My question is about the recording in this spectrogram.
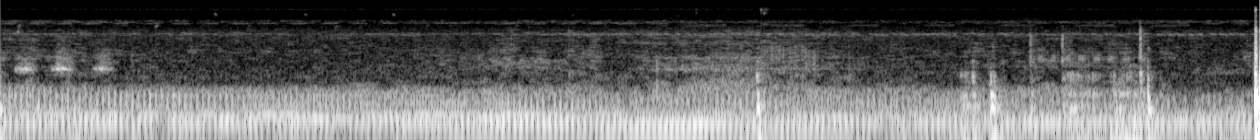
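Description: Steady low drone of a night chorus of frogs and insects. A run of quick, evenly spaced chirps, about four a second, stops about half a second in. A few faint clicks follow later, and there is a sharp click at the very end.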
